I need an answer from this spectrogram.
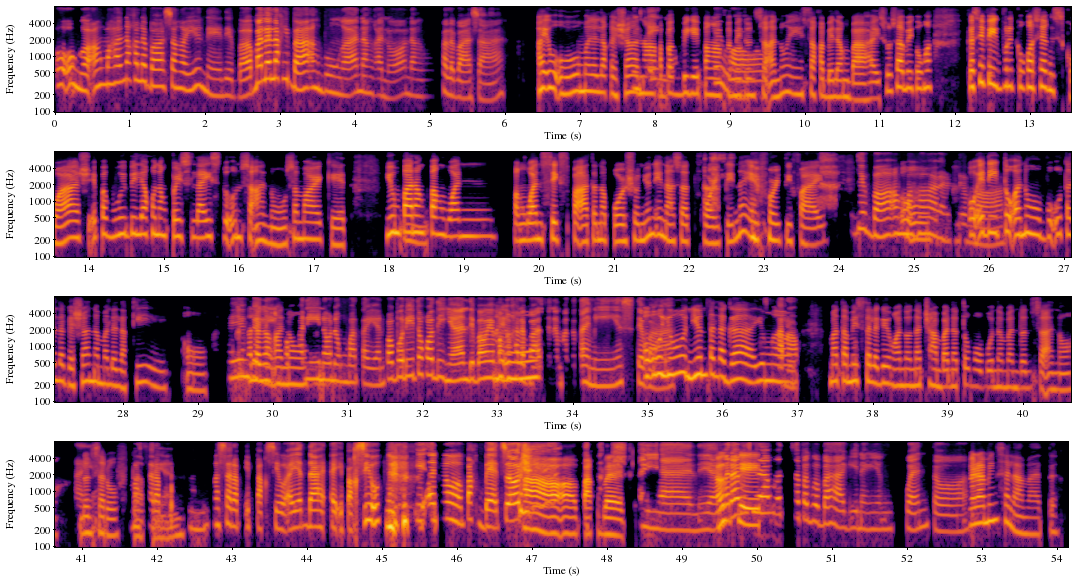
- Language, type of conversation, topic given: Filipino, podcast, Ano ang paborito mong sulok sa bahay at bakit?
- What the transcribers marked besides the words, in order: tapping; laughing while speaking: "sorry"; chuckle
